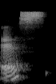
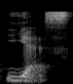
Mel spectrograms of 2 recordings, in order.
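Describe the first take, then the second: First: It starts with a bare vowel, like 'ess'. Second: It starts with a clear 'y' sound. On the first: The speaker calls it wrong. "It's not S" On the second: The speaker calls it right. "it is yeah, yes"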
